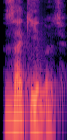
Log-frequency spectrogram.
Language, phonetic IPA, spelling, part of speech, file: Russian, [zɐˈkʲinʊtʲ], закинуть, verb, Ru-закинуть.ogg
- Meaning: 1. to throw, to cast, to hurl (somewhere) 2. to toss, to throw, to tilt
